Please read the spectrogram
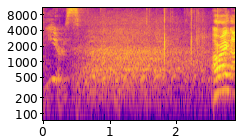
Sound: audience laughing

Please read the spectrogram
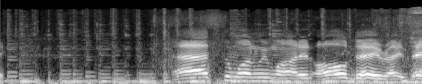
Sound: splashing

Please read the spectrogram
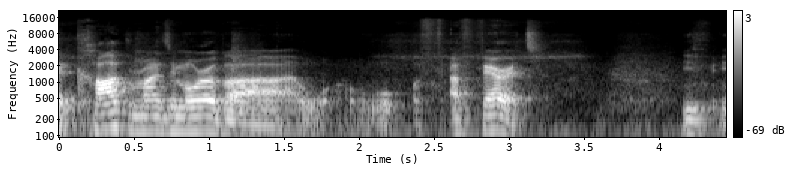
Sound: puke

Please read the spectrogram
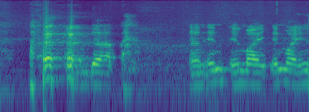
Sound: laughing

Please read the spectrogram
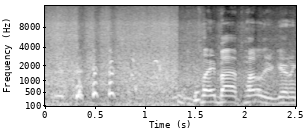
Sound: laughing

